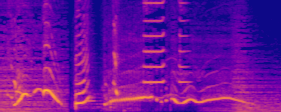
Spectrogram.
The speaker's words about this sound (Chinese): 那么，现场在迪图瓦大师的指挥下，坐在不同区域的观众都拿出手机来播放这段鸟鸣。那和台上交响乐的演出可以说配合得非常默契，融为了一体。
